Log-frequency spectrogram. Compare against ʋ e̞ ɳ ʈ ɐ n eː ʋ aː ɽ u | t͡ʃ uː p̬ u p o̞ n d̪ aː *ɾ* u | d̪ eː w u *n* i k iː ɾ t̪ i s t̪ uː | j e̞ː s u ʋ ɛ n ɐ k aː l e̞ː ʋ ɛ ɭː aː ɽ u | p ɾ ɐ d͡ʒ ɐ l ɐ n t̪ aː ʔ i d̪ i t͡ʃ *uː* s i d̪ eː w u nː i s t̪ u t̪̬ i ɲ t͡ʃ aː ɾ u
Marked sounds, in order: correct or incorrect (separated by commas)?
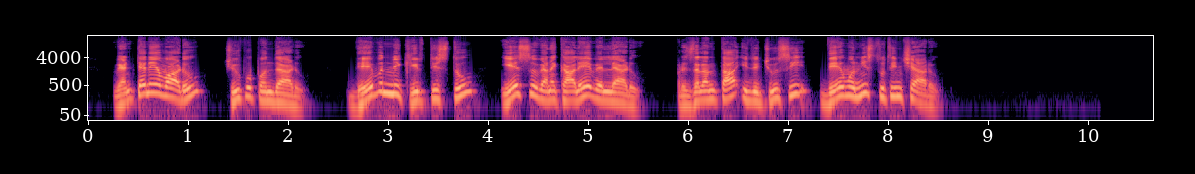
incorrect, incorrect, correct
